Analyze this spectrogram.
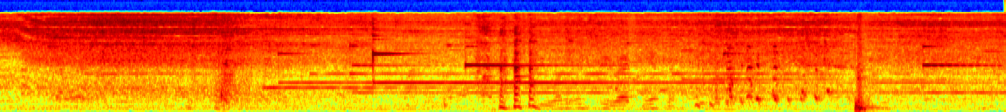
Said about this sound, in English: There's some wind chime sounds.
